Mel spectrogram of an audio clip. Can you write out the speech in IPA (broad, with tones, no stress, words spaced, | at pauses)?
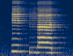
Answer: ɪ˥k̚ŋɐ˨t̚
